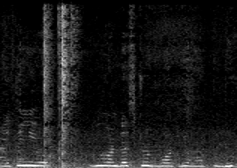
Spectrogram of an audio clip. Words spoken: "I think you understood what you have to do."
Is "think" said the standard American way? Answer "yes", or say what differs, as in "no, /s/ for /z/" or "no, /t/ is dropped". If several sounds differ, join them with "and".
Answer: no, /t/ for /θ/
